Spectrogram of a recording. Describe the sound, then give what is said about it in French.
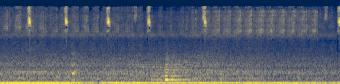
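Meadow grasshopper (Chorthippus parallelus) stridulating among other bush crickets: short, spark-like high chirps recurring at a steady, roughly one-second rhythm over a constant faint insect hiss, quiet throughout. “Et en fond sonore, des Corticus parallelus, criquet des pâtures. Ça fait comme une étincelle, le son, ça zic, zic, zic.”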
